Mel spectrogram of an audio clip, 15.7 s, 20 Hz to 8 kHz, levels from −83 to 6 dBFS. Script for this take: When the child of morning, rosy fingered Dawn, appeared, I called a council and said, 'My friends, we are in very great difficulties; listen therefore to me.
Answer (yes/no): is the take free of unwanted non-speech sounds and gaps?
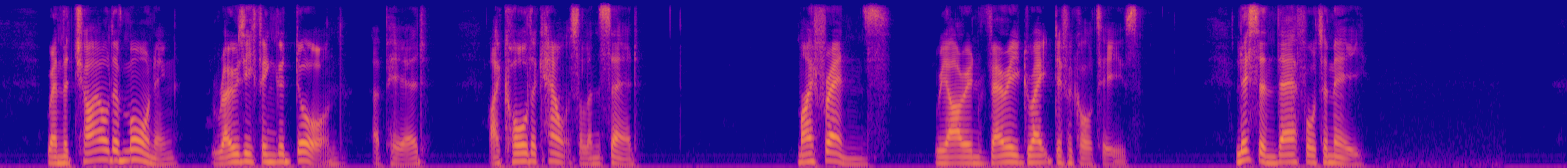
yes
